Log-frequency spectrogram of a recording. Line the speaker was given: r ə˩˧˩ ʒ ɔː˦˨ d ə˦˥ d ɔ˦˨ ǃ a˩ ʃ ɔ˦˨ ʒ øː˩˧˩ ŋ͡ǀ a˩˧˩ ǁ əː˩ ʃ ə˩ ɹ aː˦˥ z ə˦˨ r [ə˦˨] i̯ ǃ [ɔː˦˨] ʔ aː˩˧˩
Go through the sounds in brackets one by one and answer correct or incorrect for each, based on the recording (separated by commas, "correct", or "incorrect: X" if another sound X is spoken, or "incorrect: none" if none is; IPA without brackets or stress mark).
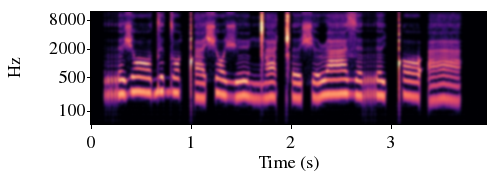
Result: correct, correct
